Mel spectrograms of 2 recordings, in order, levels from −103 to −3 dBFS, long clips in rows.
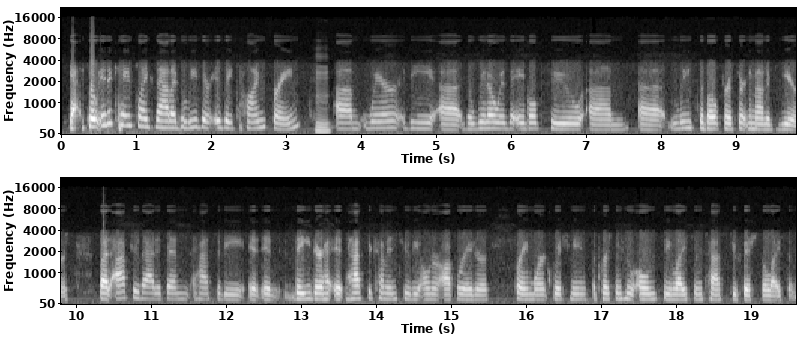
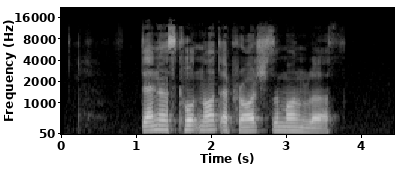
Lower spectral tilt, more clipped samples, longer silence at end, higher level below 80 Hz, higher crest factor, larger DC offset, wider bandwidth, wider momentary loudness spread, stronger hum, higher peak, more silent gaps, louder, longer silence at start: first, -8 dB/octave vs -4 dB/octave; neither; second, 0 s vs 0.85 s; first, -60 dBFS vs -74 dBFS; about the same, 20 dB vs 18 dB; neither; second, 9 kHz vs 13 kHz; first, 12 LU vs 9 LU; neither; first, 0 dBFS vs -16 dBFS; neither; first, -20 LUFS vs -32 LUFS; second, 0.1 s vs 1.05 s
